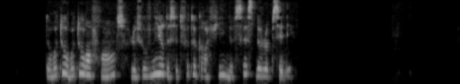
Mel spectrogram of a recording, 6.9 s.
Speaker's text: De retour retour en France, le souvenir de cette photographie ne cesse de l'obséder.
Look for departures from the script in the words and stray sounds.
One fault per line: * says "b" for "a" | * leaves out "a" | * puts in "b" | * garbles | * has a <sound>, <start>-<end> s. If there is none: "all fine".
all fine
